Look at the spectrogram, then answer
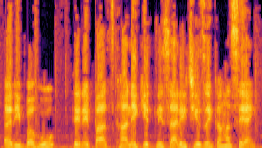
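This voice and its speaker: A woman's voice: on the low side, lively intonation, normal speed, soft background music, lightly acted. A woman voicing a greedy older mother-in-law in a moral story, scolding and sarcastic. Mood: suspicious, bossy. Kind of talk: animated moral story acting.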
